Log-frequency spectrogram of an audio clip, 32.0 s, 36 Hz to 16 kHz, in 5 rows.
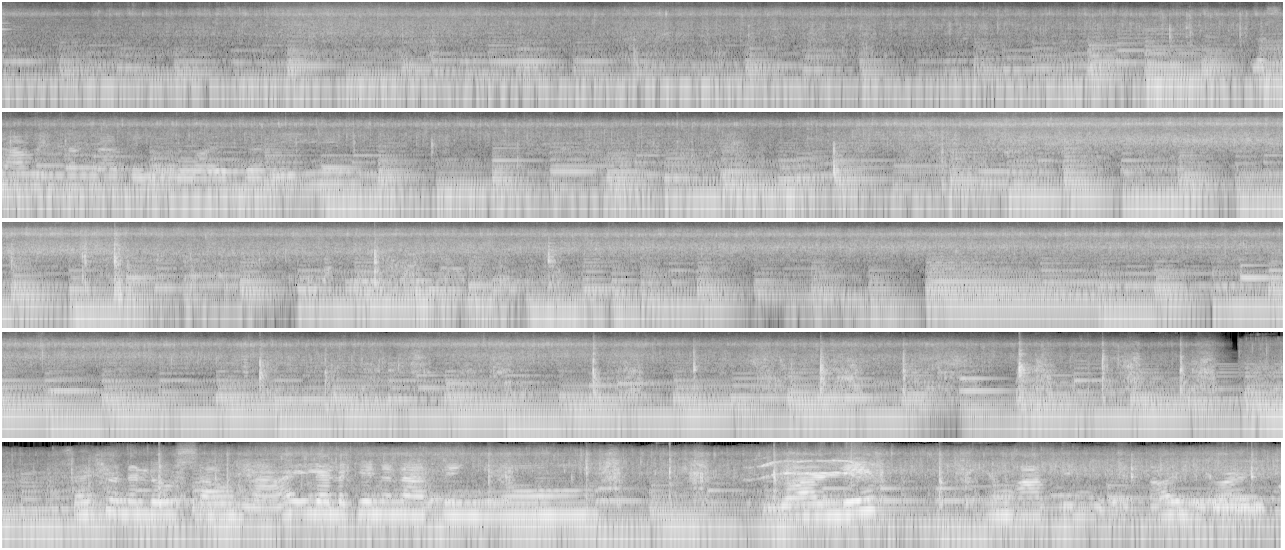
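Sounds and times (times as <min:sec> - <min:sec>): margarine sizzling in frying pan: 0:00.0 - 0:32.0
spatula scraping pan: 0:09.1 - 0:12.0, 0:12.9 - 0:15.7, 0:19.8 - 0:32.0.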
